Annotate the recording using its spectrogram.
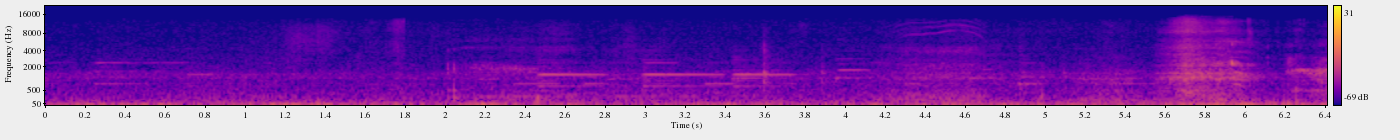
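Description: Very faint playback of a live 1960s solo acoustic blues guitar recording, single picked notes coming through thinly over the call audio. A brief noisy rush near the end is the loudest thing.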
